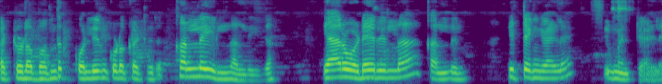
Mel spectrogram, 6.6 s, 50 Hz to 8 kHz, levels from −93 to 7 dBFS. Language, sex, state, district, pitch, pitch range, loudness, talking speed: Kannada, female, Karnataka, Bellary, 200 Hz, 180-220 Hz, -16 LUFS, 135 wpm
